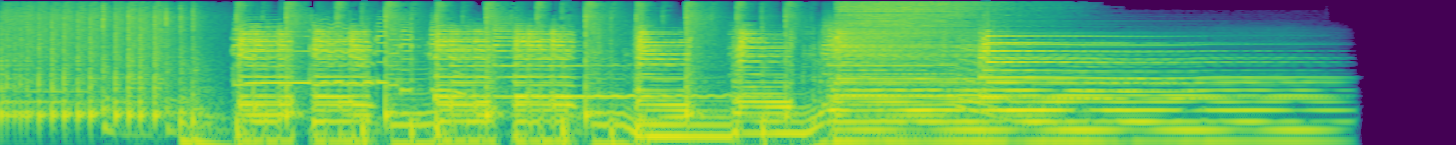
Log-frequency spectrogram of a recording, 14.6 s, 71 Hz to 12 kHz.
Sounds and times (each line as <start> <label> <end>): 0.0 Rock music 13.6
